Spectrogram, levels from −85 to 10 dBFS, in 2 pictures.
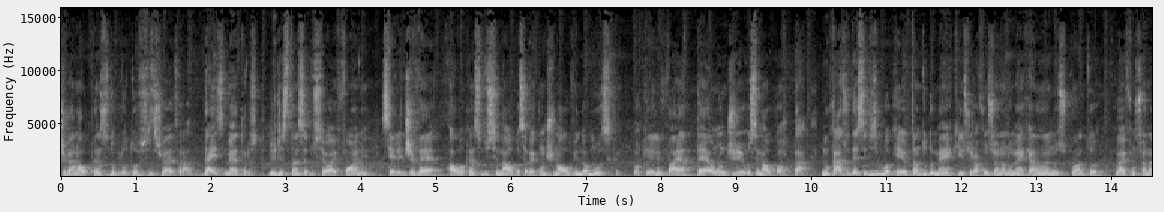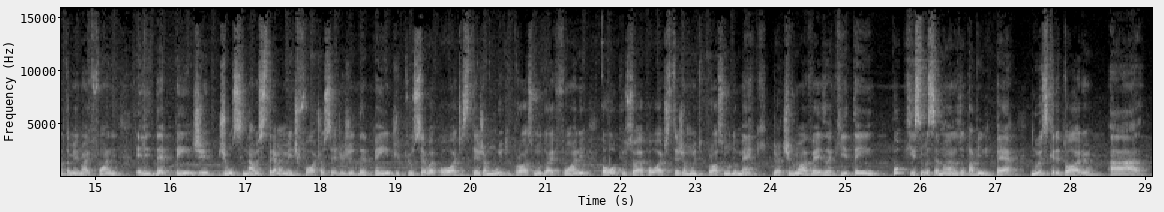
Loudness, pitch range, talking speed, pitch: -18 LUFS, 125-160 Hz, 215 wpm, 140 Hz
